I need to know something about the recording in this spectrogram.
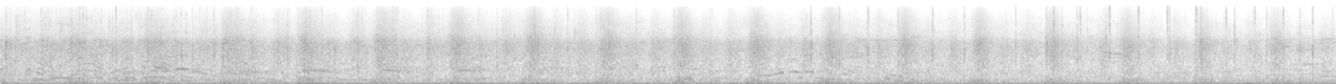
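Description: A crowd of men and women sings together on a stage in a large echoing hall.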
